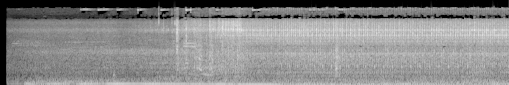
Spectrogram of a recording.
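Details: Tata Safari LX: engine catches quickly, then settles with an uneven clatter over idle that rises with revs; engine noise, source unclear.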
